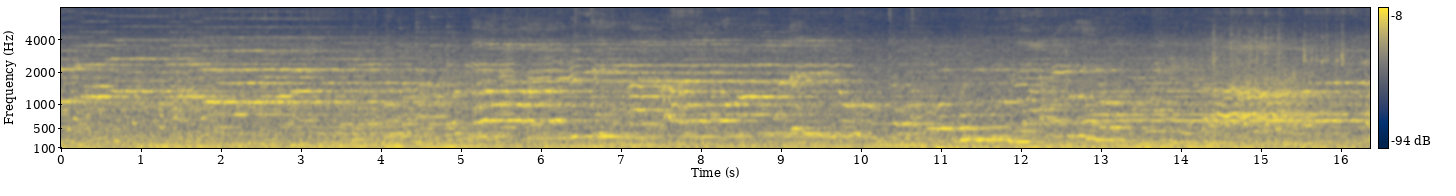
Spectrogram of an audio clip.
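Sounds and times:
crowd murmur in Shibuya, Tokyo: 0.0 - 16.3.

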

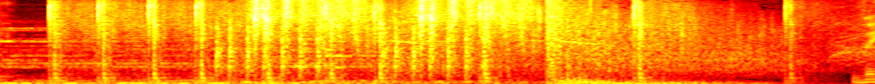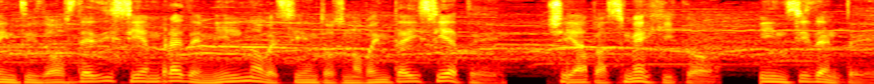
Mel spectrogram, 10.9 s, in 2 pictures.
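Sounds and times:
loud sustained gunfire like automatic fire: 0.3 - 5.1
speech: 5.6 - 10.9.

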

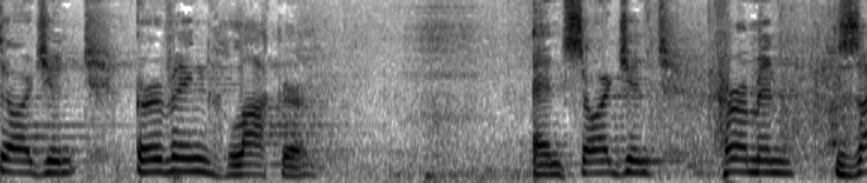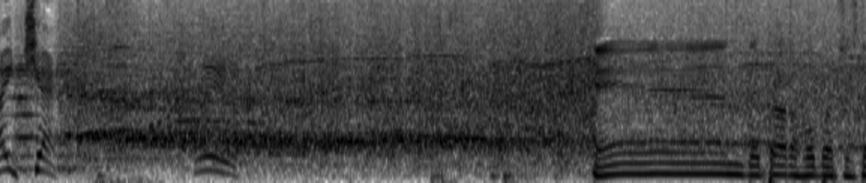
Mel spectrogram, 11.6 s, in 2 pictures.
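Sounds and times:
speech: 0.0 - 2.2, 3.6 - 6.5, 9.7 - 10.0, 10.8 - 11.5
crowd applauding: 4.6 - 11.5.

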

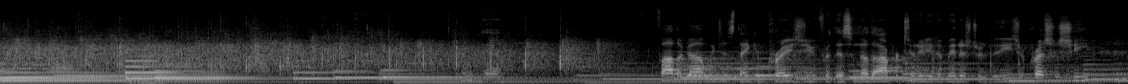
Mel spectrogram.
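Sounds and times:
audience clapping hands: 0.0 - 6.5
speech: 6.6 - 11.2.

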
